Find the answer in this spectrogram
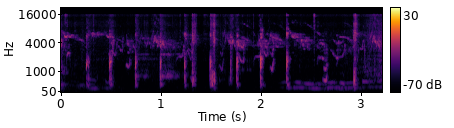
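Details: Grey francolin (dakhni teetar) chicks while feeding: a busy run of short, clipped peeps and chirps, about two per second and unevenly spaced, with low clucking notes underneath.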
